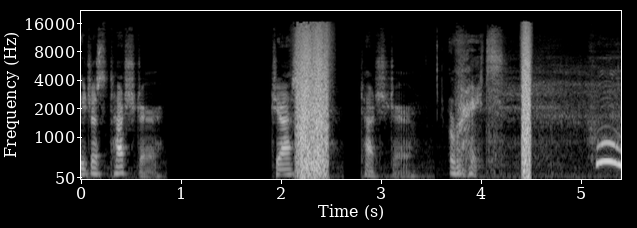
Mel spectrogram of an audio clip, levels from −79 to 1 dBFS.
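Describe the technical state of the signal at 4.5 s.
Right at 4.5 s you're inside a wireless microphone noise hit, from 4.38 to 4.52 s: the FM radio link fades, and receiver noise swells into a short burst of static over the speech.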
